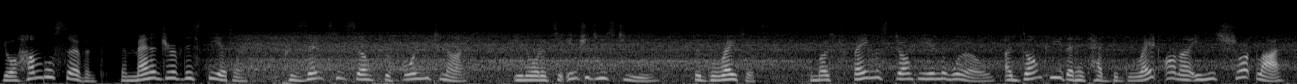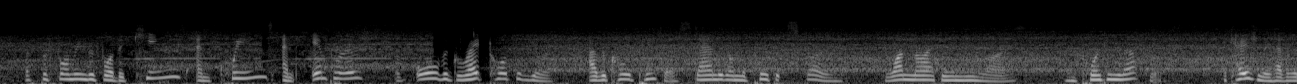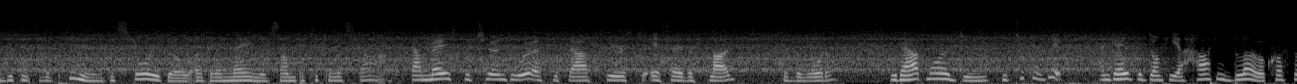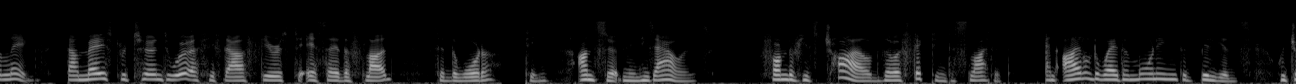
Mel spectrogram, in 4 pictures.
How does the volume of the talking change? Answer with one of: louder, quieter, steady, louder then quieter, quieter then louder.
steady.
